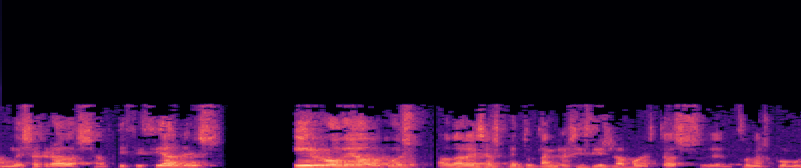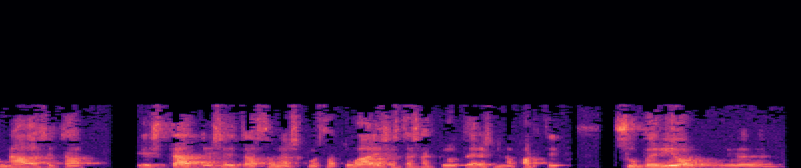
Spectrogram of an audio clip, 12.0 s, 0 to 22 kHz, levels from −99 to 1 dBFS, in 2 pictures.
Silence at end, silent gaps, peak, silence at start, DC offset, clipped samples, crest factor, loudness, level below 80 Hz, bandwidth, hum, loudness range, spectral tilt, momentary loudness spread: 0.2 s; 1.70-2.19 s, 6.85-7.02 s, 10.53-10.61 s; 0 dBFS; 0 s; under 0.1%; under 0.1%; 20 dB; -22 LUFS; -68 dBFS; 8.8 kHz; none; 7 LU; -4 dB/octave; 13 LU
